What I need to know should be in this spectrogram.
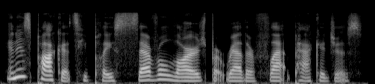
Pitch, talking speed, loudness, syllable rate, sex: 190 Hz, 175 wpm, -21 LUFS, 5.4 syllables/s, female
